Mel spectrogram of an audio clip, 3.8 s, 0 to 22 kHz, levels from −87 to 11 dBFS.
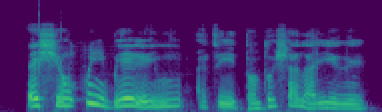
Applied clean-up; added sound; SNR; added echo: neural mask model DeepFilterNet 3.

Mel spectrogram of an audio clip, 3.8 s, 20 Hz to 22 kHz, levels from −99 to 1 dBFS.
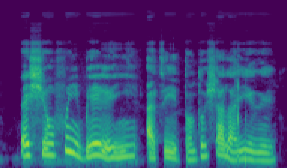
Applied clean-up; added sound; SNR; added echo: none; none; none; none.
